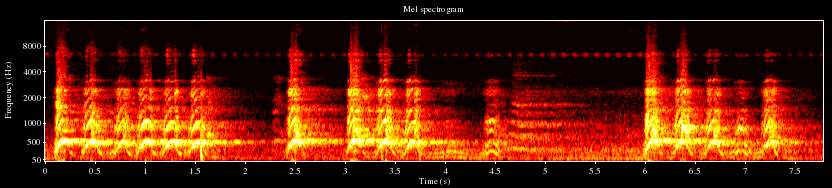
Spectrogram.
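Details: Loud, angry barking from a dog in rapid repeated volleys of sharp barks, a brief softer pause with a low murmur, then another fast burst of barks.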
